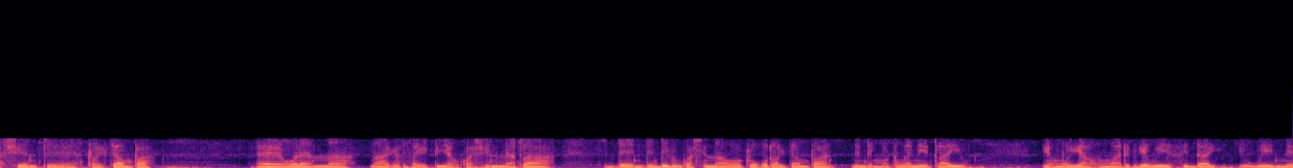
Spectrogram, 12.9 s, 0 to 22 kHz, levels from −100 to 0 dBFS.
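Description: From start to finish the speech carries GSM full-rate codec damage, and it's plainly audible. The codec rebuilds the voice from a coarse pulse excitation, so everything turns buzzy and gravelly, and the top end stops at about 3.9 kHz, which fits a 13 kbps stream.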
